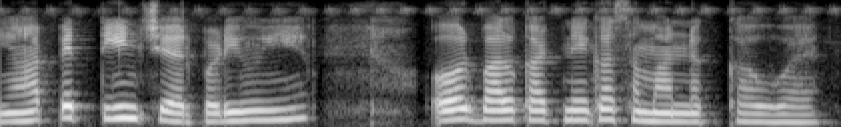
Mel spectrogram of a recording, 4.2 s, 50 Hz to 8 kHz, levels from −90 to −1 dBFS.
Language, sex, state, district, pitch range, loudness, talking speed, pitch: Hindi, female, Uttar Pradesh, Lalitpur, 190-240 Hz, -16 LUFS, 215 wpm, 220 Hz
